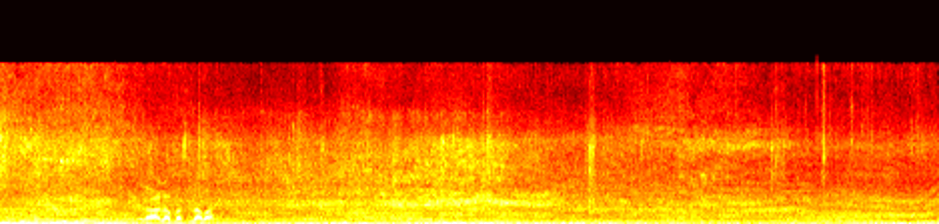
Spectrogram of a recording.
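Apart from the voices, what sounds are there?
motorcycle engine as father rides away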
